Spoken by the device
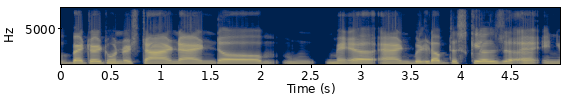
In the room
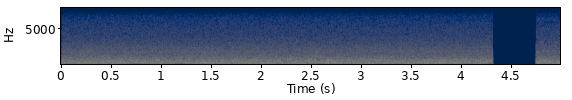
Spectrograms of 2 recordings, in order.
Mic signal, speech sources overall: neither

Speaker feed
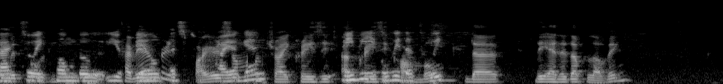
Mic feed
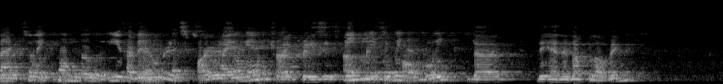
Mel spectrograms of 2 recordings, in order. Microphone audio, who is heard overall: echo only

